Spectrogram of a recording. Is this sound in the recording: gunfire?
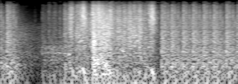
yes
